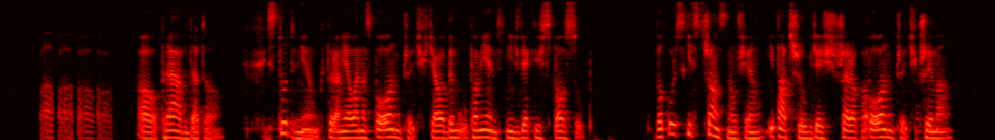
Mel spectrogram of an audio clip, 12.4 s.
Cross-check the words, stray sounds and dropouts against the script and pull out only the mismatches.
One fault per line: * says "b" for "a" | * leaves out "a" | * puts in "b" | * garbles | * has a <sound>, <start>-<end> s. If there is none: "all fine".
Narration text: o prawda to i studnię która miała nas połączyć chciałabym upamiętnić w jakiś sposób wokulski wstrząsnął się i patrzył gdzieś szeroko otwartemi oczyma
* has a laugh, 0.5-1.4 s
* leaves out "i"
* says "połączyć" for "otwartemi"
